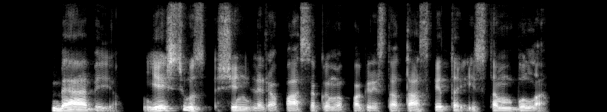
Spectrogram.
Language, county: Lithuanian, Kaunas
